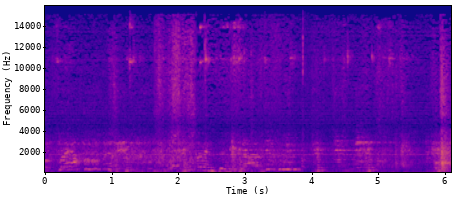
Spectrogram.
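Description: A high voice singing a melody, with music along with it.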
